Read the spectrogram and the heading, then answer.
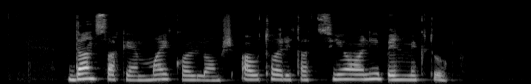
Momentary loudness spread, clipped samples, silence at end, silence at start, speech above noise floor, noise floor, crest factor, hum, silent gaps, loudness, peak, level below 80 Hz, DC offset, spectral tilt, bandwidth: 14 LU; under 0.1%; 0.85 s; 0.7 s; 46 dB; -71 dBFS; 22 dB; none; none; -25 LUFS; -4 dBFS; -78 dBFS; under 0.1%; -4.5 dB/octave; 11.5 kHz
